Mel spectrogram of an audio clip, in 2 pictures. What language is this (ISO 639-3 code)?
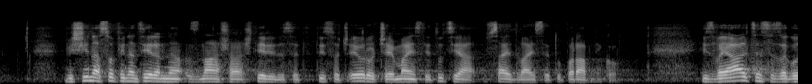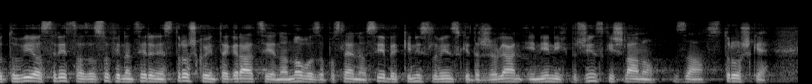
slv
